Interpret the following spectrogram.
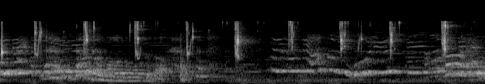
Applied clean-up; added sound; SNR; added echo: none; Drip; -3 dB; reverberation time 0.6 s.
